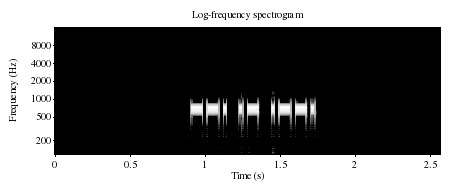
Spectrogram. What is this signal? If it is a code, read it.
Morse code, heard as a keyed tone, about 44 wpm, 700 Hz. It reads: GAP
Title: Three Letter Words - 45wpm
